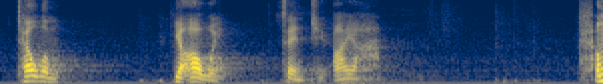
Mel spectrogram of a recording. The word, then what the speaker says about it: Yahweh: Older translations spell out the four letters, put in the vowels, and they come up with Jehovah. Most modern scholars think it's pronounced rather Yahweh.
